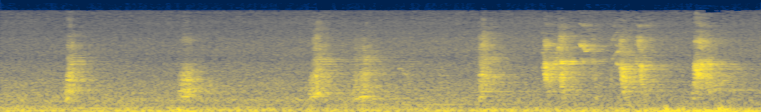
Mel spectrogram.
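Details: Curious Eurasian magpie objecting to a camera placed by its food, barking like a small dog in a loose series of short rasping yelps, quicker toward the end.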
